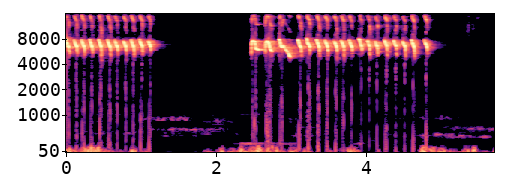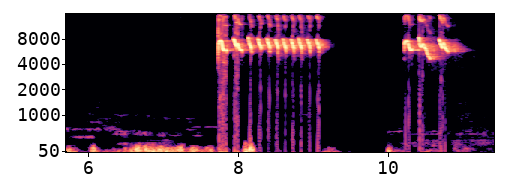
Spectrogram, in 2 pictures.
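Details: Olive-backed sunbird (kolibri ninja), young or speckled, singing to provoke rivals: long very high buzzy trills of fast repeated notes, about three per second, alternating with pauses and low rustling thumps.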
